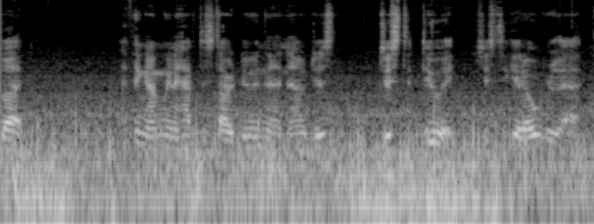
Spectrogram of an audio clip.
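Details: Young adult man who says he stutters "a little, a good amount": mild stuttering.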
